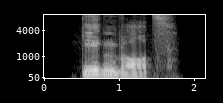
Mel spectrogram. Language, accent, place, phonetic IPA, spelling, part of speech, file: German, Germany, Berlin, [ˈɡeːɡn̩ˌvɔʁt͡s], Gegenworts, noun, De-Gegenworts.ogg
- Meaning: genitive singular of Gegenwort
